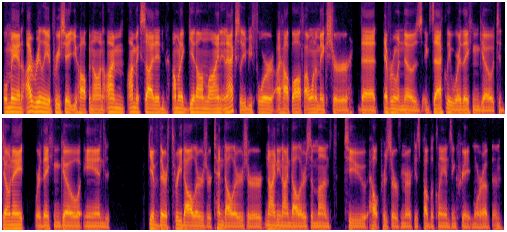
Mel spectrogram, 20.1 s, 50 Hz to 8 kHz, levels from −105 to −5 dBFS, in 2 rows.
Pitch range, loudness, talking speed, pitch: 80-100 Hz, -28 LUFS, 195 wpm, 90 Hz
